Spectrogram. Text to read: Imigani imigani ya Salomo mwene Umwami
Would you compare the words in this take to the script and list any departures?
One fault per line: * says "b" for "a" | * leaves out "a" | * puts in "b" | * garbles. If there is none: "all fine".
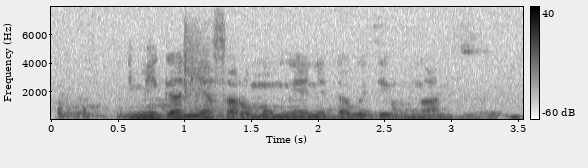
* leaves out "imigani"
* puts in "Dawidi"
